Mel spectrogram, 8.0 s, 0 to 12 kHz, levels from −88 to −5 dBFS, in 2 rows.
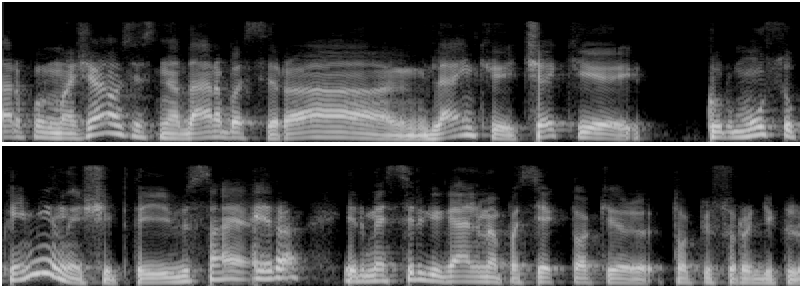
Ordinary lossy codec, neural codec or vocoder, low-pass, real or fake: MP3, 48 kbps; none; 7.2 kHz; real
